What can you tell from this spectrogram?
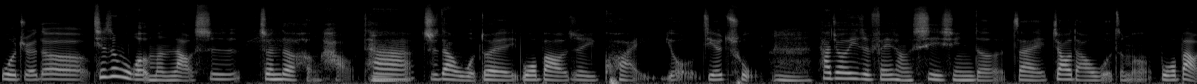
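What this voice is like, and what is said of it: Taiwanese Mandarin accent. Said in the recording (Chinese): “台湾的口音跟大陆口音，我没有办法在短时间内完全的说适应或者是更正”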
